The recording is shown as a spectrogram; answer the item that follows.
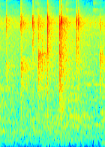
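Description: Table tennis ball clicking off paddles and the table in a quick exchange: about six sharp taps in a little over a second, the loudest about a second in.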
